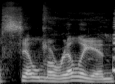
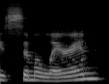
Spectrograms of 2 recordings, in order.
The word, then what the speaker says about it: Silmarillion: get the name out is that how it's pronounced that's how I I've always heard it pronounced what do you think it was I don't know because I like I think when I just scroll past it really quickly I just say similarin I thought it was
